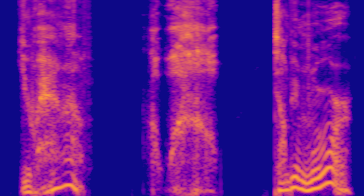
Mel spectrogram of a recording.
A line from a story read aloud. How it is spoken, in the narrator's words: supportive and active whisper back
